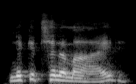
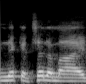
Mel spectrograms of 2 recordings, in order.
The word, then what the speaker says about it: nicotinamide: So nicotinamide. Is that part of nicotine? No, it just kind of sounds that way. It's actually nicotinamide is the technical name for B3.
